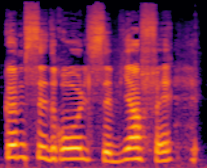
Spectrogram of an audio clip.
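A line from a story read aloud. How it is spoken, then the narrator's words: Cried out. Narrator (French): s'écria Nini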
